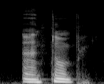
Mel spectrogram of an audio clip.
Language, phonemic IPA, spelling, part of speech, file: French, /tɑ̃pl/, temple, noun, Fr-temple.ogg
- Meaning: 1. temple (for worship) 2. Protestant church 3. hall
